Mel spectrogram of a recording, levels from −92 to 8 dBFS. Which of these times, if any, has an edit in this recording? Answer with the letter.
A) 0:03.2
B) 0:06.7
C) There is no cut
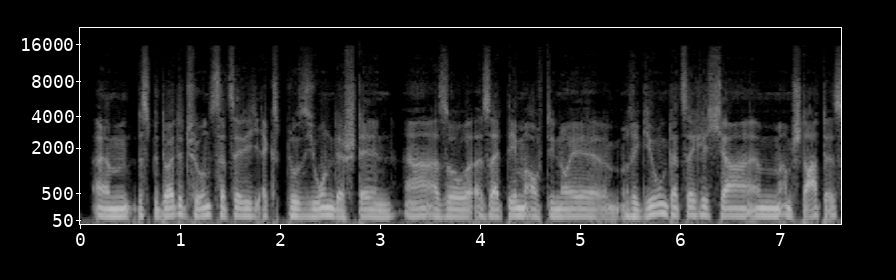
C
